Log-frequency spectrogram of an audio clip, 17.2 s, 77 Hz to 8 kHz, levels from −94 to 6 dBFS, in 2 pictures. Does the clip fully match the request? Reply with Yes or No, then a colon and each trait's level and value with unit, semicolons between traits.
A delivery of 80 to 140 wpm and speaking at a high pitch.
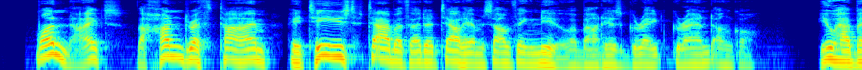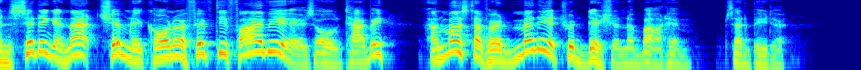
No: slow, 135 wpm; medium, 140 Hz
